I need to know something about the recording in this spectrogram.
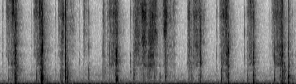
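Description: A tarot deck being shuffled by hand: a faint, quick run of card slaps, about three a second.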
